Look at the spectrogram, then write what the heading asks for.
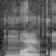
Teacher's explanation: मुल्कु पे काफ की पेश लंबी ना हो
